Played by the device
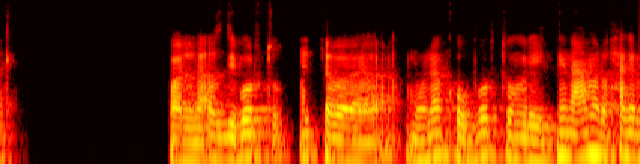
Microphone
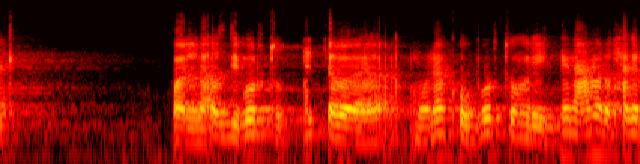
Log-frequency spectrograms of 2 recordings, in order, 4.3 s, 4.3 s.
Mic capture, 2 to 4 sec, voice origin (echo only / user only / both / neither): echo only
